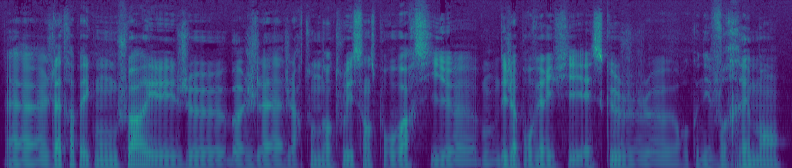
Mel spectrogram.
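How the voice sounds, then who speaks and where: A man's voice: medium pitch, fairly even intonation, moderate pace, hardly any pauses, clear, resonant tone. A man playing a tabletop horror game, describing his character's actions with stammers and repeats. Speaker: player.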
